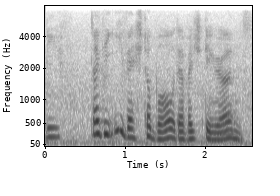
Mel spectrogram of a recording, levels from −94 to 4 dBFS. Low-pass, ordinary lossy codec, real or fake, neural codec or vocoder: 7.2 kHz; none; real; none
